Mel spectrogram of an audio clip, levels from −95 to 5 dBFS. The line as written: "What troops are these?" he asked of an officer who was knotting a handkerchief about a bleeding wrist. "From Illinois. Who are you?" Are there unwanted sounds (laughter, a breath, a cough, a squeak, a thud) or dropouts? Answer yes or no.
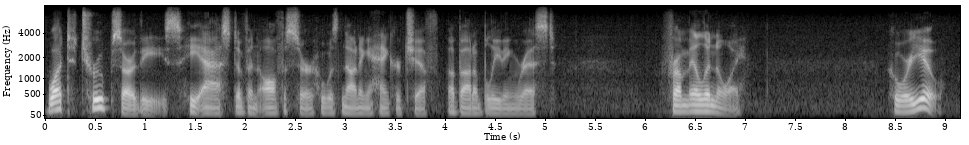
no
